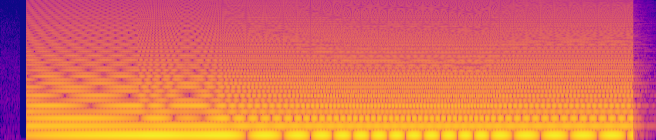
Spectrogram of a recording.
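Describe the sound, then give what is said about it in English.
Two synthesizer oscillators, slightly out of tune with each other, make a fat, chorus-like drone. It starts abruptly as a loud, smooth, low buzzing tone, then settles into a regular wavering throb until it cuts off. “if you have two oscillators, they can be adjusted to be slightly out of tune. That creates a fatter, chorus-like sound, like this.”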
